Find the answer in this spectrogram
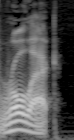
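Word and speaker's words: Rollac: I said Rolex, kind of like Rolex watch. I'm way off. It's R O L L A C and it's so it's Rolac Shutters of Texas.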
